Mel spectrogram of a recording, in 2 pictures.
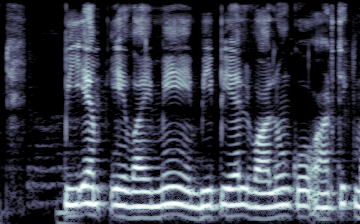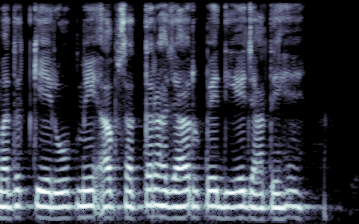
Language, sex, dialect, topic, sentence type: Hindi, male, Garhwali, agriculture, statement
